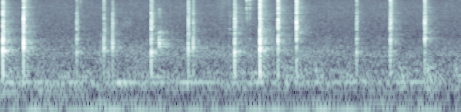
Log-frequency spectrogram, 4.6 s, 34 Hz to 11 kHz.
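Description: Fingernails tap the open rim and sides of hollow, cylindrical tinplate tea canisters stacked in blue, gold and magenta sections. The result is a quick, irregular series of sharp, bright, dry clicks centered near 1.2 kHz, each dying away almost instantly, over a faint low steady hum.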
